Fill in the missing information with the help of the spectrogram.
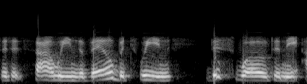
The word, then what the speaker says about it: Samhain: Samhain pronounced, spelled S-A-M-H-A-I-N-E.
